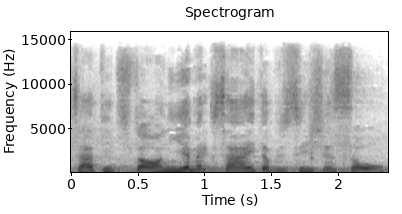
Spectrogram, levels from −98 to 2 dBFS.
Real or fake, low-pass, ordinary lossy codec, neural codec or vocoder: fake; 14.4 kHz; AAC, 48 kbps; vocoder, 48 kHz, 128 mel bands, Vocos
